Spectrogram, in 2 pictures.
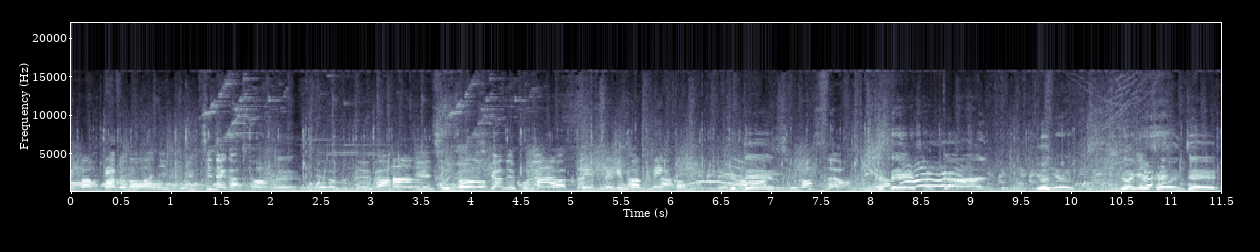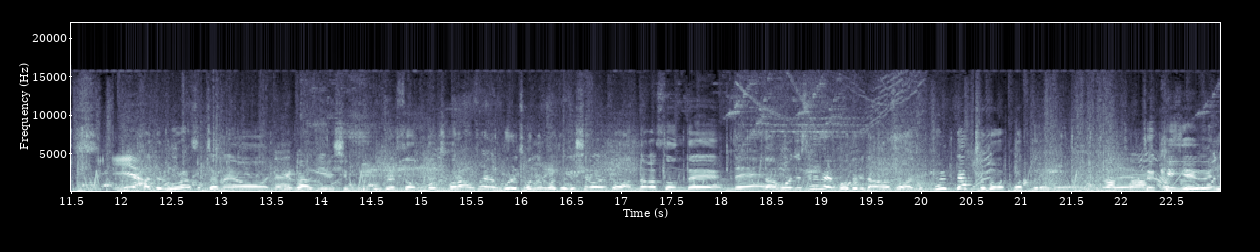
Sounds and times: Music: 0.0 - 22.9.

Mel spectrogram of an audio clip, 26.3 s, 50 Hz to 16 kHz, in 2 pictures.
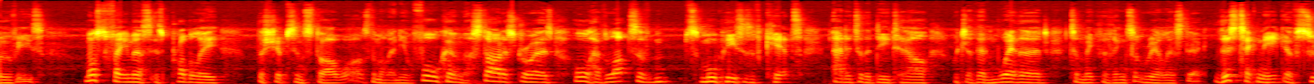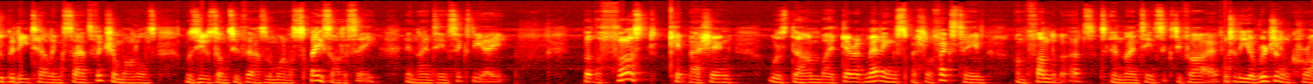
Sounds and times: Speech: 0.0 - 18.3, 19.0 - 26.2.

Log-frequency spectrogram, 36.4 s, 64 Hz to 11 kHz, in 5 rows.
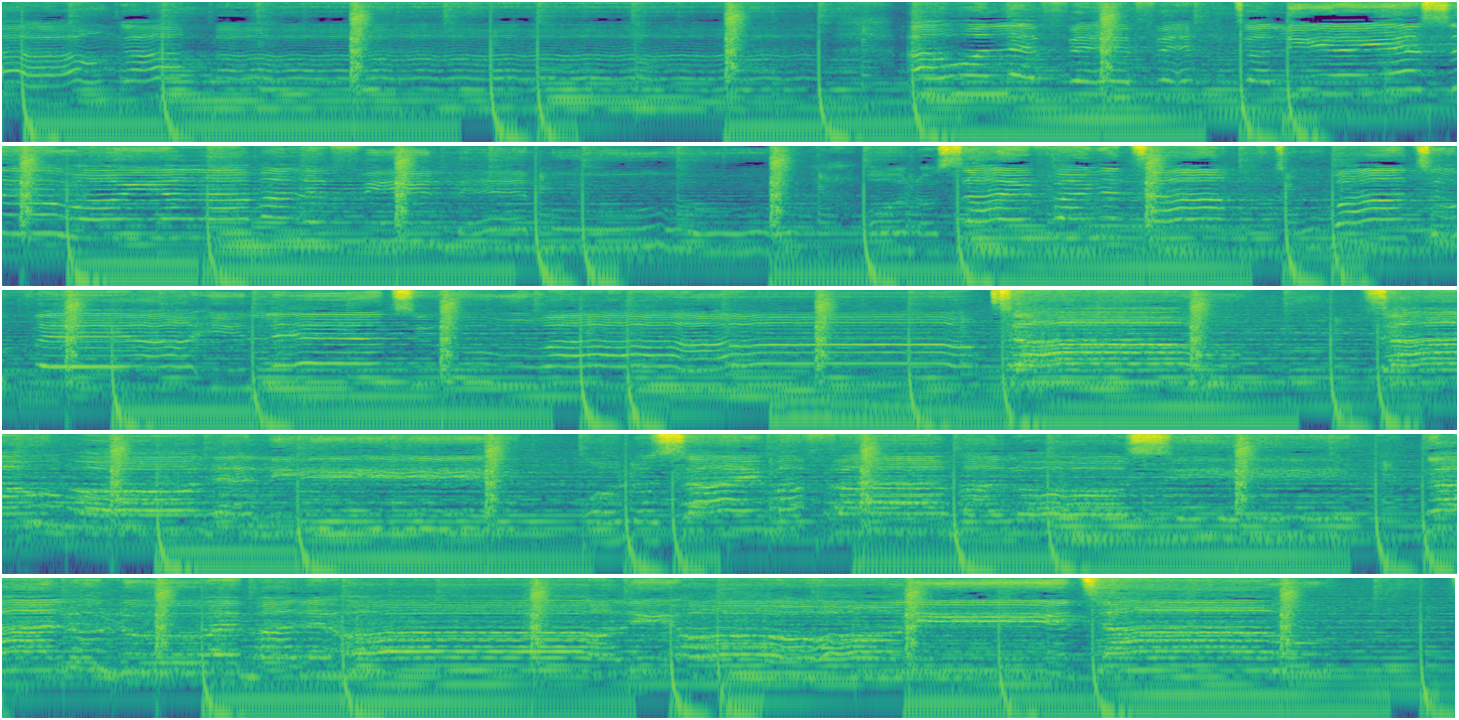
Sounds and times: Rhythm and blues: 0.0 - 36.3.

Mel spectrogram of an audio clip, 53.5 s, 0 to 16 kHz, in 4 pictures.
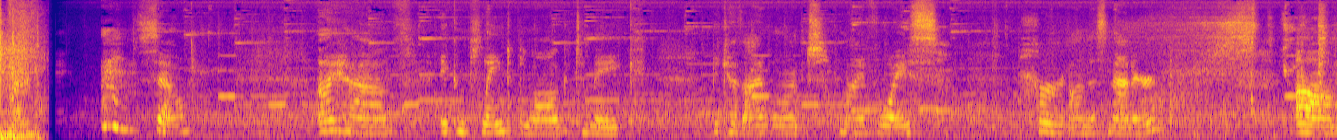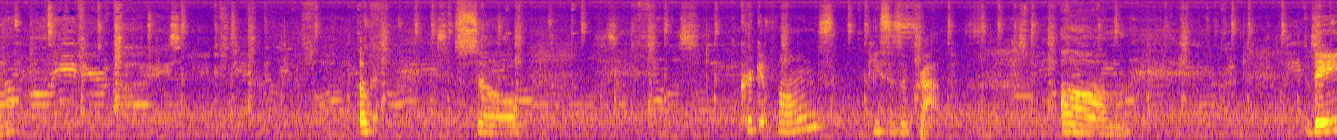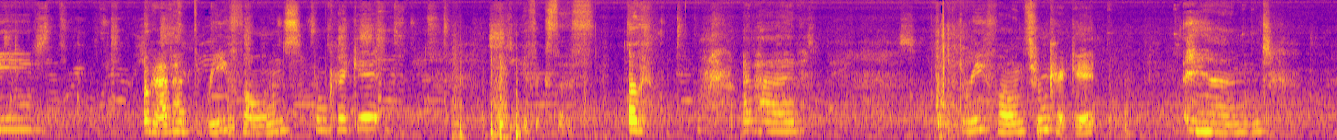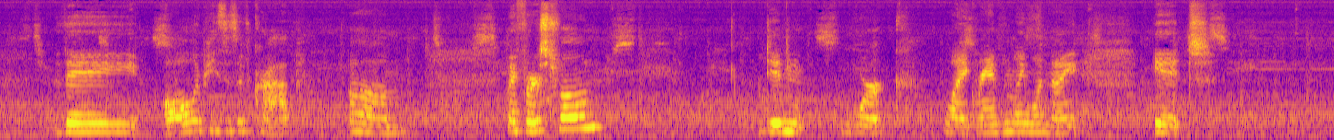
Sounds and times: Music: 0.0 - 53.4.

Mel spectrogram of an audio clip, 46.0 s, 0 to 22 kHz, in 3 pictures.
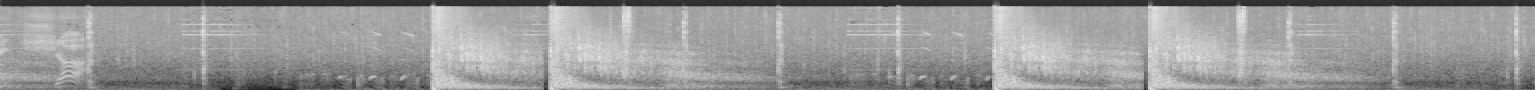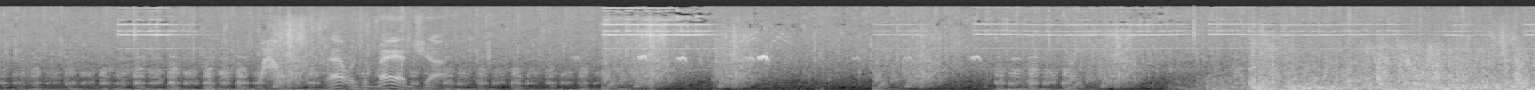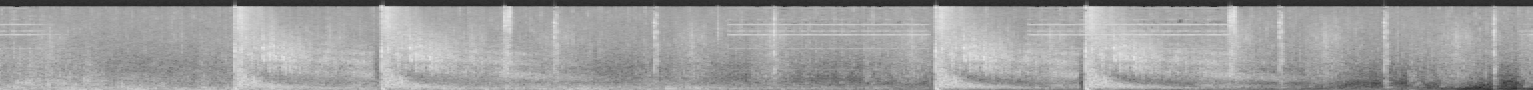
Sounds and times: Rain: 0.0 - 46.0
Gunshot, gunfire: 4.4 - 6.4, 10.0 - 10.7, 11.5 - 12.3, 33.0 - 33.8, 34.5 - 35.2, 40.0 - 40.8, 41.5 - 42.3
Thunder: 27.6 - 38.8.

